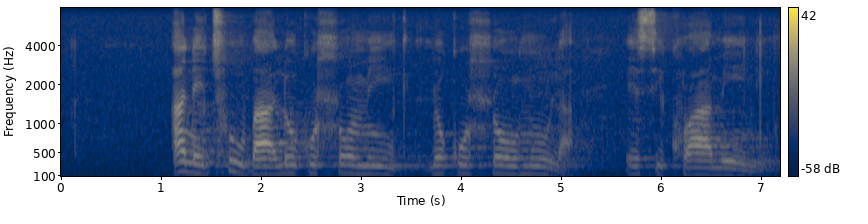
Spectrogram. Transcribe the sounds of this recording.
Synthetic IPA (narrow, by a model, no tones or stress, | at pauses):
anetʰuɓa | ok̬uɬomula̰ | esikʰwameːnḭ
